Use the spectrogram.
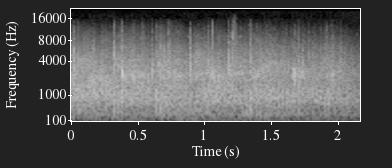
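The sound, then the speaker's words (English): An audience at a morning church worship service applauds for the Lord in a steady, dense wash of clapping that holds evenly for a couple of seconds, with no voices over it. “All right, let's give applause for our Lord and Savior.”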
